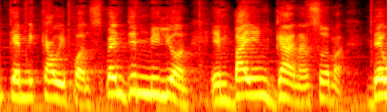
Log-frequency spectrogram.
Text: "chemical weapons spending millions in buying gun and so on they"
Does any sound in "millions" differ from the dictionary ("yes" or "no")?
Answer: yes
